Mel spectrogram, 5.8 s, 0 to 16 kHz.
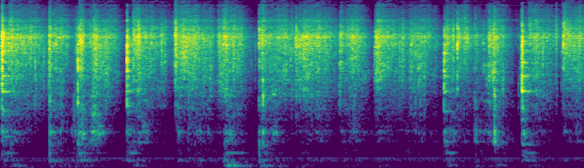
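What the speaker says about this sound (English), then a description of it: "Now I'm adding 2 teaspoons of cumin seed and 1 teaspoon of fenugreek seed" Cumin and fenugreek seeds sizzle and crackle in hot oil while being stirred, a dense continuous hiss with rhythmic scraping strokes and a low steady hum beneath.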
